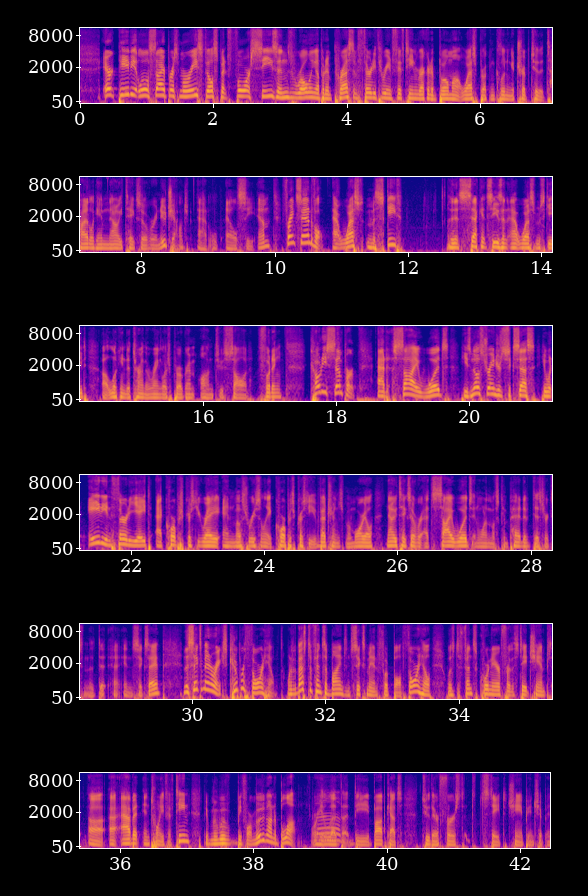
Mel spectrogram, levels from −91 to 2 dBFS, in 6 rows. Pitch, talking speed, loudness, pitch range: 135 Hz, 210 wpm, -24 LUFS, 120-175 Hz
